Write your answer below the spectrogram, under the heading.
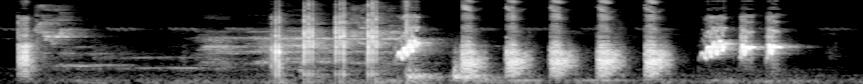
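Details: Javan myna song, used to stimulate other mynas to sing: a soft opening note and faint warble, then a string of loud harsh clucking notes, closing with three quick upslurred whistles.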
